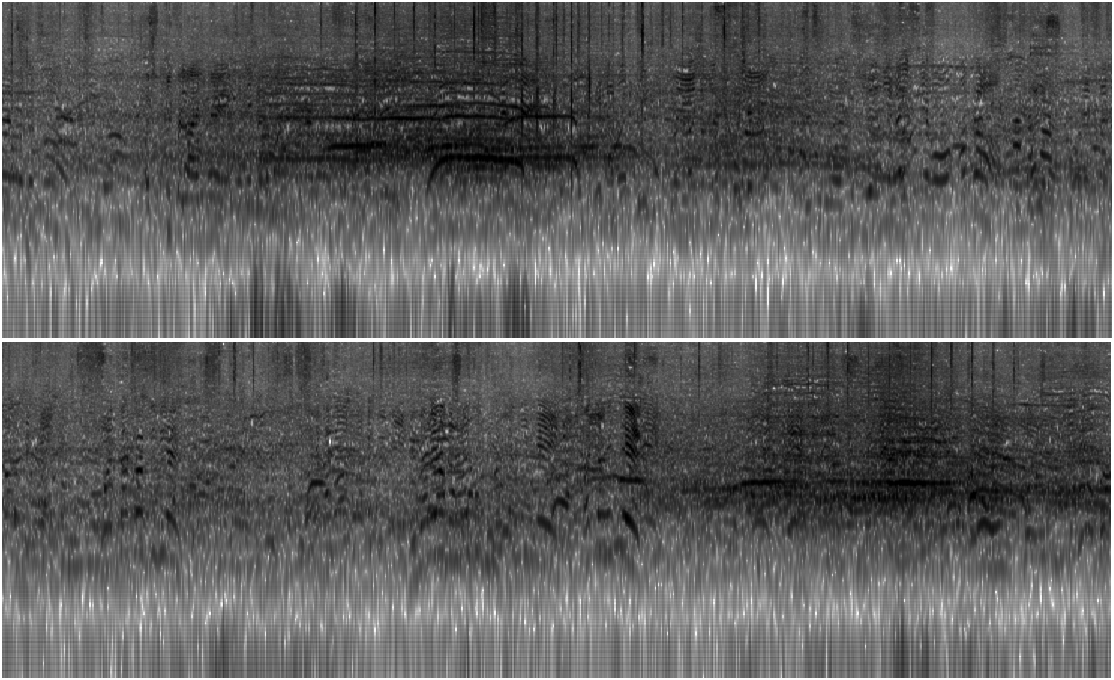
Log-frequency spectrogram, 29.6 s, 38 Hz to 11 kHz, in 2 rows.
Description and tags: french presidential elections 2012
6 may 2012.
French presidential elections in Paris,
Place de la Bastille.
elections, paris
